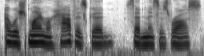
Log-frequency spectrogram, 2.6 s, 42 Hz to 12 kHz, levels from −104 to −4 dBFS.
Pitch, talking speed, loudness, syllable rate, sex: 155 Hz, 235 wpm, -19 LUFS, 4.9 syllables/s, female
